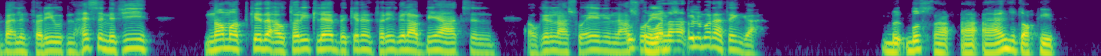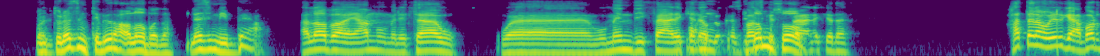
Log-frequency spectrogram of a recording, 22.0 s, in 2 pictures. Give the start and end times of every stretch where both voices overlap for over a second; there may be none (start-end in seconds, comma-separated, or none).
17.9-19.1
